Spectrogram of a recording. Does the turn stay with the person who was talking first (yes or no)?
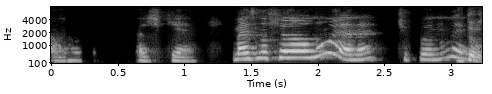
no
